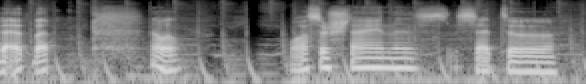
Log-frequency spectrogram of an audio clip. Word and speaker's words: Wasserstein: Theatre Development Fund, Swenny Wasserstein. Waterstain? This part is probably not. It doesn't. Sounds German. Wasser. I believe is water. Stein. Wasserstein. That might be how it's pronounced, but.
